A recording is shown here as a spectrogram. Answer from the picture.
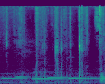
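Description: An oracle card deck being shuffled and handled, a run of quick papery clicks and flicks. A faint low hum sits underneath.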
